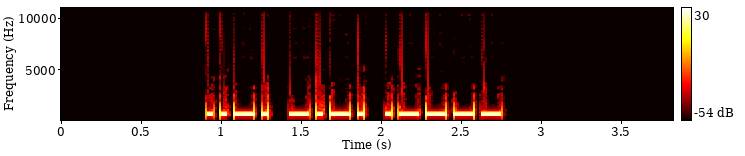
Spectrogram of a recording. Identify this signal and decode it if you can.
Morse code, heard as a keyed tone, about 28 wpm, 700 Hz. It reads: FC1
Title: Callsign Prefixes for Top 25 DXCC - Repeated 3x - 28wpm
